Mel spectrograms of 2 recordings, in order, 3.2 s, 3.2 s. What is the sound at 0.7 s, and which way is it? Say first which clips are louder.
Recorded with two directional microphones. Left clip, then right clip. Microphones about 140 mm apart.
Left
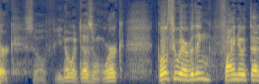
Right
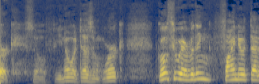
Speech: left 7 dB; 65° left (ahead or behind).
